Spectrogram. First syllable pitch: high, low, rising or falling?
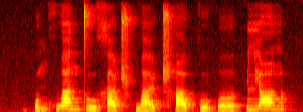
low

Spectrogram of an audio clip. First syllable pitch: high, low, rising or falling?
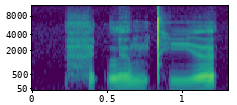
low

